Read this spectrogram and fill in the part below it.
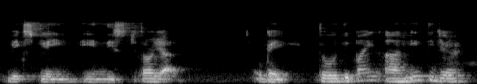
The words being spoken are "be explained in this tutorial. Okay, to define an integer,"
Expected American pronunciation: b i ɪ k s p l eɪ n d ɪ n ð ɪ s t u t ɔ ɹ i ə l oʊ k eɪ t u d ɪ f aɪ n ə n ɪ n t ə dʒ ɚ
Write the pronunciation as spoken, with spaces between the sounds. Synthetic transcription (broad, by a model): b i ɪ k s p l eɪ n ɪ n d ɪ s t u t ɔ ɹ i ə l oʊ k eɪ t u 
